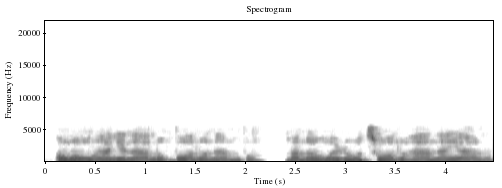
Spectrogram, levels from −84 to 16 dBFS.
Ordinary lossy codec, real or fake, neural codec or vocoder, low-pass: none; fake; codec, 16 kHz, 4.8 kbps, FACodec; 5.4 kHz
